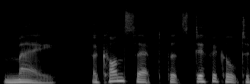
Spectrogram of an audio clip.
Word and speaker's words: me: The specific knowledge the appcallu impart includes what the Sumerianss call me pronounced may a concept that's difficult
